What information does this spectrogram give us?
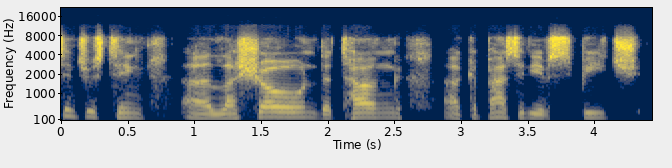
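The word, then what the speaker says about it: לשון: so lame shin nun spells lashon without the volve we don't need the v in hebrew we can pronounce lashon you know just with the the the dot uh on top so lashon is tongue or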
